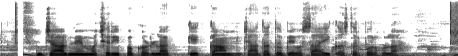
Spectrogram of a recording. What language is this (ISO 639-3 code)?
bho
